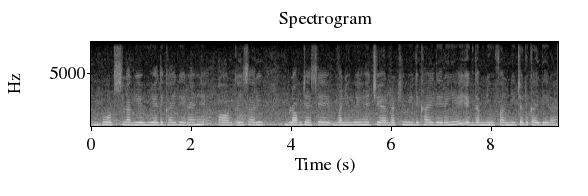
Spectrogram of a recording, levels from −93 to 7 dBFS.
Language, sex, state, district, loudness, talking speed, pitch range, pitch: Hindi, female, Bihar, Saran, -16 LUFS, 180 wpm, 220-235 Hz, 225 Hz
